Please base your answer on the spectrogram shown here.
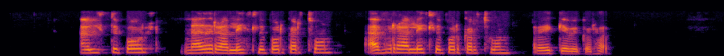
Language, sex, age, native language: Icelandic, female, 30-39, Icelandic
